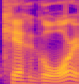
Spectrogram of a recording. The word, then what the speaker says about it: Kierkegaard: It is an anagram of Kierkegaard, or Kierkegaard, if you want to try and say it like the Danes do.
